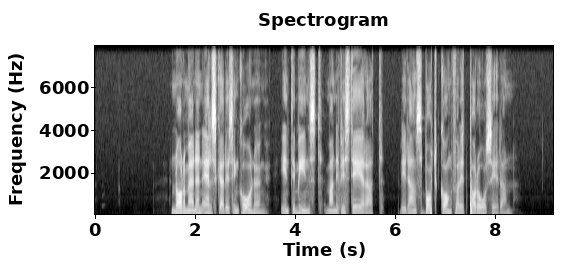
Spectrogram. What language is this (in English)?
Swedish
